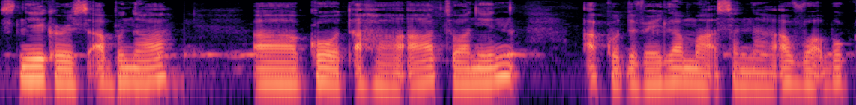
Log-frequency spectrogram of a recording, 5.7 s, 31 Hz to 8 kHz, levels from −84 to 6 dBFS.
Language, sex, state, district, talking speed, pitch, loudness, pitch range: Mizo, male, Mizoram, Aizawl, 200 wpm, 105 Hz, -18 LUFS, 100-115 Hz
